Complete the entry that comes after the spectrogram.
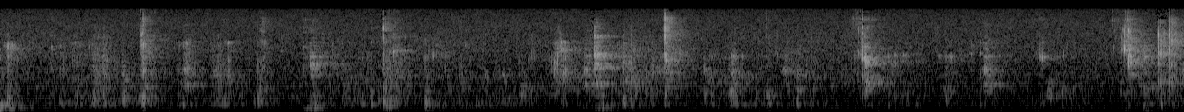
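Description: Chewing a mouthful of beef meatball close to the microphone: faint mouth noises with scattered soft clicks and smacks.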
